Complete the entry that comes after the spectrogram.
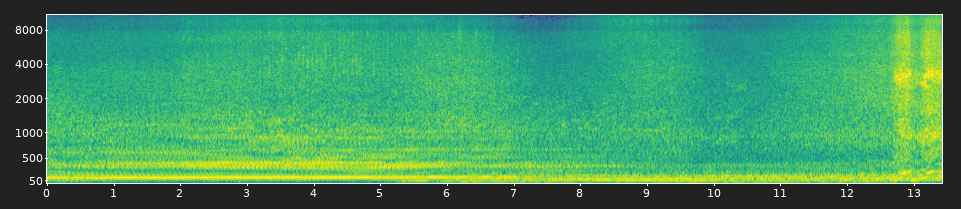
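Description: A car engine running loudly with a steady low note that drops lower about halfway through, then a short louder burst near the end.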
